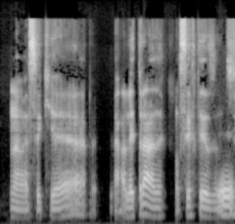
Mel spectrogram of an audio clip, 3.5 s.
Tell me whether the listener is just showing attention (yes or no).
no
